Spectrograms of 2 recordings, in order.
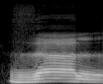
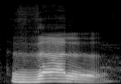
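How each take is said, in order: Both takes have the same delivery.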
